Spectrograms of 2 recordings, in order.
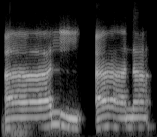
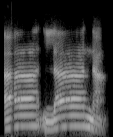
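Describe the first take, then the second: First: The L is silent, then a glottal stop begins 'ana'. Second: The L carries the vowel and links straight into 'ana'. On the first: This is the usual reading with the hamzah kept. "Kita kena kita baca matikan lam" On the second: This is the Warsh reading with the hamzah's vowel moved to the L. "Tapi Warash dia hidupkan lam"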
